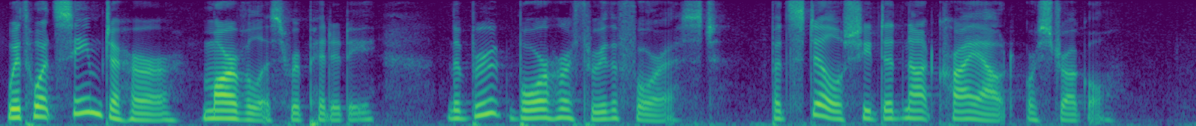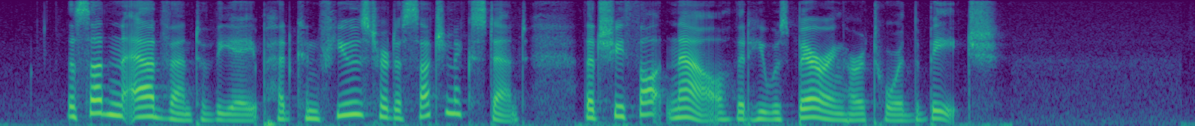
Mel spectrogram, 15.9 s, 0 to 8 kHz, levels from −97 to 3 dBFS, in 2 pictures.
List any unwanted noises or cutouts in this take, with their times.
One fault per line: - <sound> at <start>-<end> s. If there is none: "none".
none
